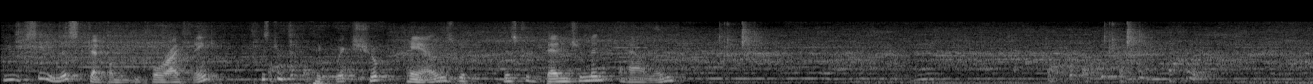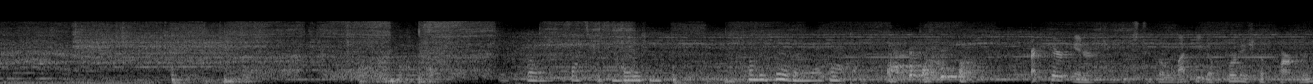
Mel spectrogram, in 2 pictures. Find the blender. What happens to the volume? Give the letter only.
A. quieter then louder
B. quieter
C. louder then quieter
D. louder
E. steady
E.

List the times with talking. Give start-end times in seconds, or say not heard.
0.0-6.8, 18.1-21.8, 23.4-26.2.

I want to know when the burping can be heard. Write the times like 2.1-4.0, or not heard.
not heard.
